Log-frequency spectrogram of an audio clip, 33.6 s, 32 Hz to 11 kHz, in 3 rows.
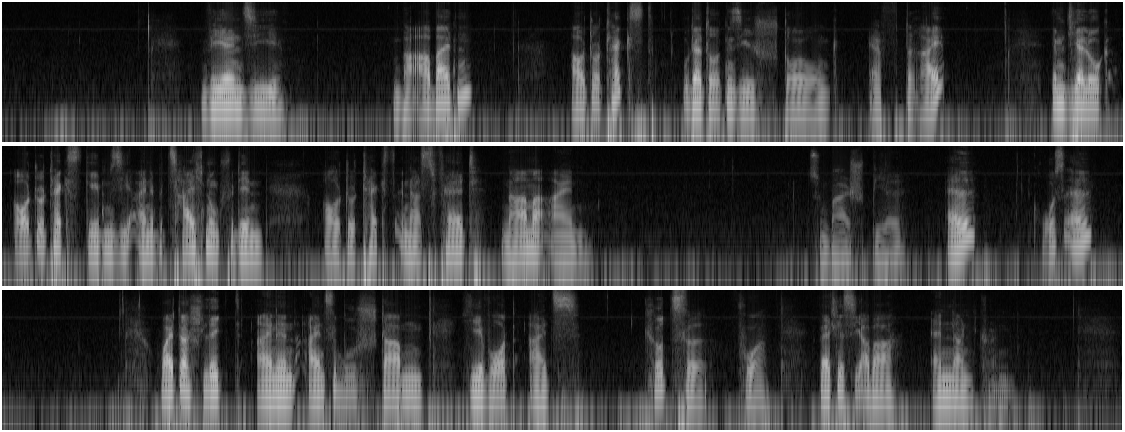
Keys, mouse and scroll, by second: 3.4 click, 9.1 click, 18.0 shift+l.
